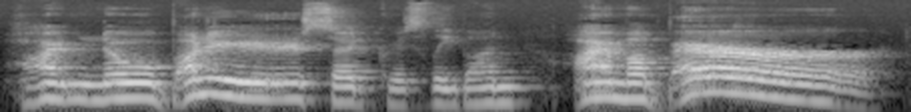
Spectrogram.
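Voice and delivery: slow, very loud burly voice; big bear voice. Acted. Grizzly Bun booming that she is a bear. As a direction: plant your feet and boom.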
